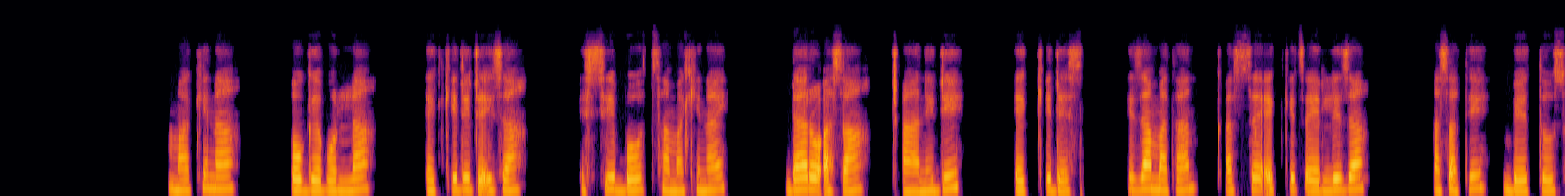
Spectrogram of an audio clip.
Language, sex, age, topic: Gamo, female, 18-24, government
